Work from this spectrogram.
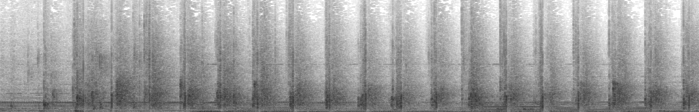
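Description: A church congregation standing for worship claps in steady unison on the beat of a lively gospel song, loud crisp claps repeating over sustained music and bass.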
